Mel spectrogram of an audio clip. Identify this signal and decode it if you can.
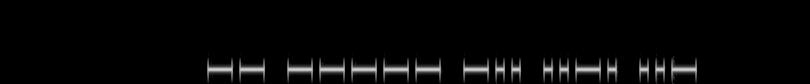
Morse code, heard as a keyed tone, about 15 wpm, 700 Hz. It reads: M0DFU
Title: DXCC-100 Call Signs - 5 Characters - 15wpm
